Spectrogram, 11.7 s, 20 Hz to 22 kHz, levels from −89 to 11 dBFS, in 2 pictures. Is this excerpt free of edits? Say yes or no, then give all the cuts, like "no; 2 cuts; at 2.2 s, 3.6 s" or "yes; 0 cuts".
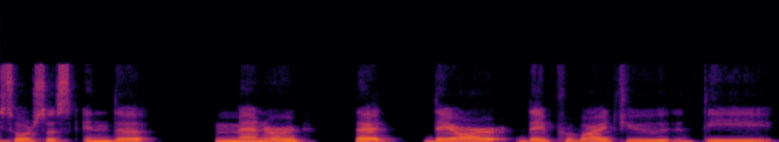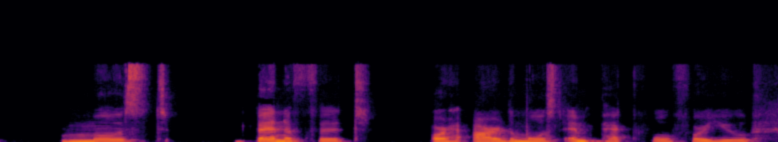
yes; 0 cuts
